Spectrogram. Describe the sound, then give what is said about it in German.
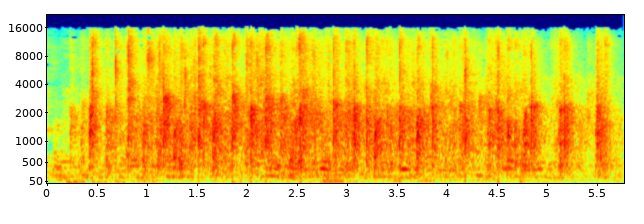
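Audience applause, with dense, steady clapping at an even level for about six seconds. “Dein Applaus.”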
